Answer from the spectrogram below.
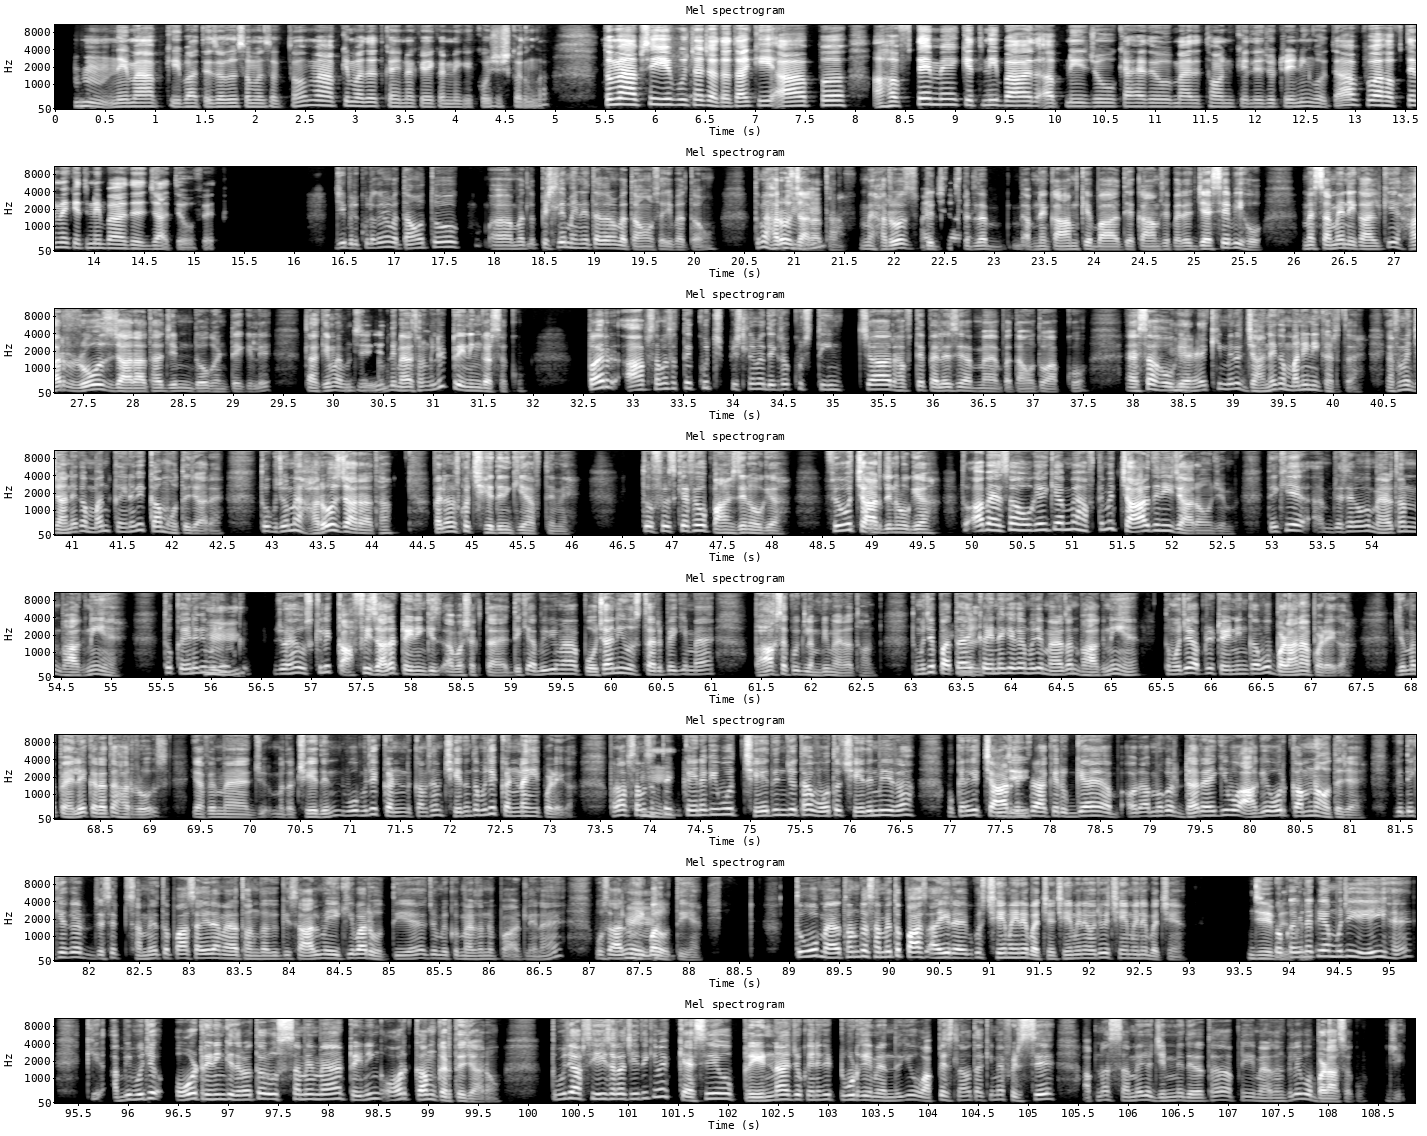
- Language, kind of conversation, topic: Hindi, advice, मैं अपनी ट्रेनिंग में प्रेरणा और प्रगति कैसे वापस ला सकता/सकती हूँ?
- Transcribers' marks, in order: in English: "मैराथन"; in English: "ट्रेनिंग"; in English: "ट्रेनिंग"; in English: "ट्रेनिंग"; in English: "ट्रेनिंग"; in English: "पार्ट"; in English: "बिकॉज़"; in English: "ट्रेनिंग"; in English: "ट्रेनिंग"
